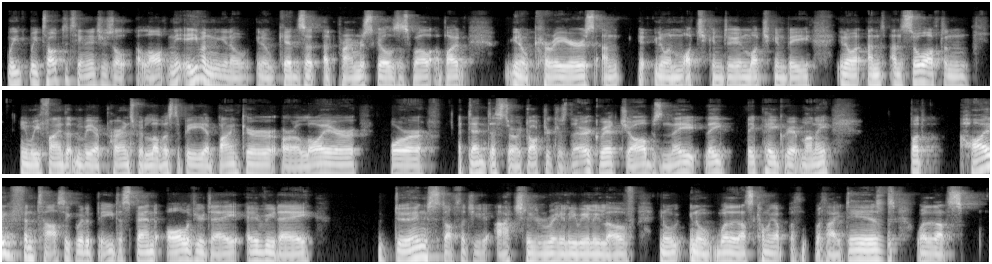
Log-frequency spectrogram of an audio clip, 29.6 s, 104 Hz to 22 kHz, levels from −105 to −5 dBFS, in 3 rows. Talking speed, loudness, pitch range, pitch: 230 wpm, -20 LUFS, 95-110 Hz, 95 Hz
